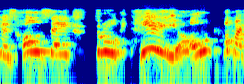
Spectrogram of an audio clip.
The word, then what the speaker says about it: Jose Trujillo: His name is Jose Trujillo.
